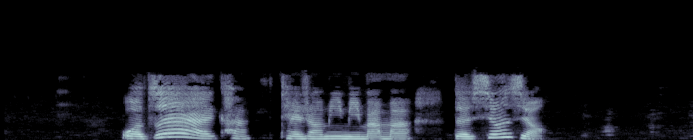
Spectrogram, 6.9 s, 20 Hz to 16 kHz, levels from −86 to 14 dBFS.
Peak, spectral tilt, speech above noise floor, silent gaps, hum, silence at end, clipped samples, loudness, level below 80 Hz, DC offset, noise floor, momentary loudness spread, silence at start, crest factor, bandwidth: -2 dBFS; -2.5 dB/octave; 59 dB; none; none; 1.5 s; under 0.1%; -15 LUFS; -66 dBFS; under 0.1%; -73 dBFS; 12 LU; 1.2 s; 16 dB; 7.8 kHz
